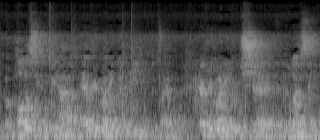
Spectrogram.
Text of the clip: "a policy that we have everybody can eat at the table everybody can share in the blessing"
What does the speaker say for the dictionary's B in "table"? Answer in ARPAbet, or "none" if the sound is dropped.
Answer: none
